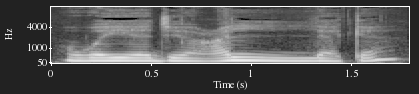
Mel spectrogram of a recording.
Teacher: ویجعل لک، جیم پر قلقلہ، اور ویجعل کلام اور لکا کلام مرج ہو رہے ہیں، ادغام متماثل، ایک ہی لام پڑھا جائے گا اسٹرانگ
